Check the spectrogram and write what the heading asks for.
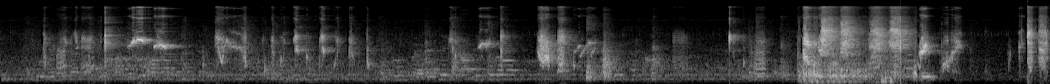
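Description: Budgerigar chattering: a run of short chirps and warbles, with a louder, rougher burst about eight seconds in.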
